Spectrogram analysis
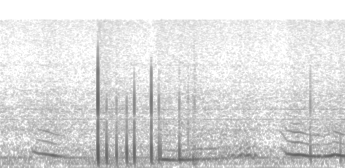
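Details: Sleeping, dreaming pet cat making soft, drawn-out whimpering tones that slide and waver, with a quick burst of small clicking sounds in the middle over a steady low hiss.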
